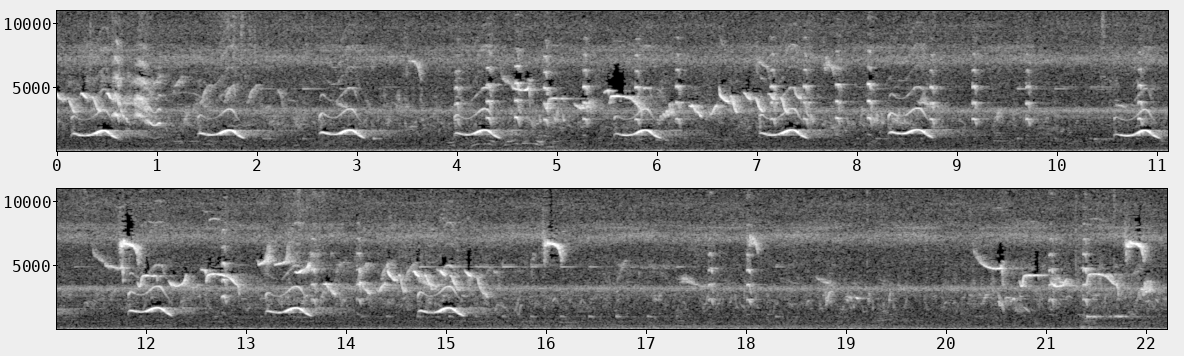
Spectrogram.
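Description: Birds calling. One bird repeats a single whistled note that rises and then falls, about every second and a half, eleven times, and stops about fifteen seconds in. Under it, other birds chirp at a higher pitch, and a faint steady high tone runs throughout.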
